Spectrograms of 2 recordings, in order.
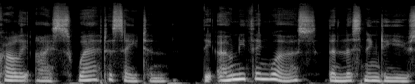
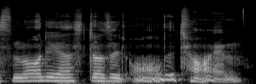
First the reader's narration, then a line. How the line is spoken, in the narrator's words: Eric muttered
